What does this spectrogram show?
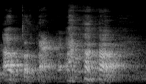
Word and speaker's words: abstract: ที่ เขา เรียก ว่า abstract หรือ แอ stack แอ stack ก็ ได้ abstract ก็ ออก เสียง แบบ ฝรั่ง ออก เสียง แบบ สำเนียง ฝรั่ง สำเนียง ไทย ก็ ประมาณ นั้น นะ ครับ ท่าน วาด ได้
